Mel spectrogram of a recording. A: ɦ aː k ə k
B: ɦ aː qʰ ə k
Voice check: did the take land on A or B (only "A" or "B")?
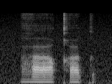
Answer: B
